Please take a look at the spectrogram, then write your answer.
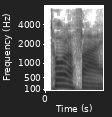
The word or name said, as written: torrefy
